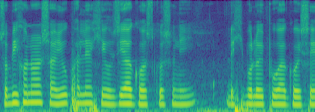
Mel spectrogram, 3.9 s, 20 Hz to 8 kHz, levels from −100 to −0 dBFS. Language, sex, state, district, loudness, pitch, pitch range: Assamese, male, Assam, Sonitpur, -17 LUFS, 165 Hz, 160-175 Hz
